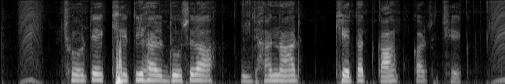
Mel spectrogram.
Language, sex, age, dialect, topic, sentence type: Magahi, male, 25-30, Northeastern/Surjapuri, agriculture, statement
